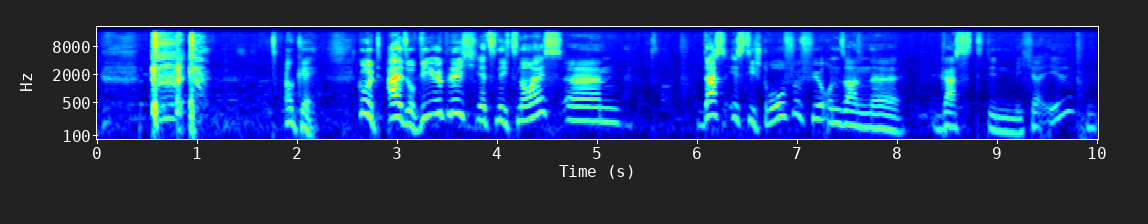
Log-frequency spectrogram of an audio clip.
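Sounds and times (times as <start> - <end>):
person coughing: 0.5 - 1.1.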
